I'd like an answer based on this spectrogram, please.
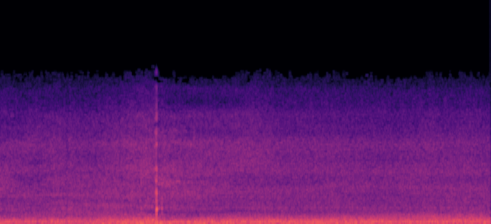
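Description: Surf breaking on the shore, mixed with wind rushing over the microphone: a steady, low rushing noise. There is one brief click about a second and a half in.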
